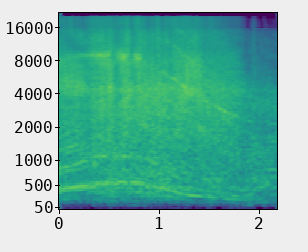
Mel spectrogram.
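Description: An RB-engined drag car at Jamboree Brisbane screams at high revs, a loud rising-then-falling engine howl sweeping past and fading slightly at the end, with no voices.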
